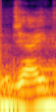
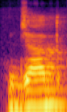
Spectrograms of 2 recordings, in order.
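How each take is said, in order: First: जाइत with an i-glide before the t; Nagpuri pronunciation. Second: Said in the usual way. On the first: Shown as a demonstration. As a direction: say जाइत as "jaa-it". (जाइत का नागपुरी उच्चारण, त से पहले इ) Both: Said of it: "बल देते हैं".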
